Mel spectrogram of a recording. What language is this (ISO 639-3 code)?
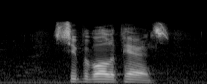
eng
